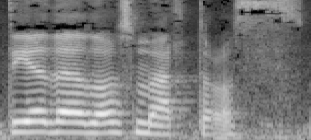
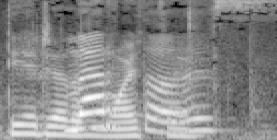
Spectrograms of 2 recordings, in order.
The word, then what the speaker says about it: Día de los Muertos: Día de los Muertos. Oh, God. – Día de los Muertos.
